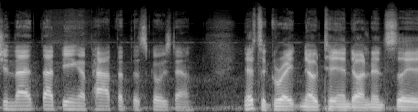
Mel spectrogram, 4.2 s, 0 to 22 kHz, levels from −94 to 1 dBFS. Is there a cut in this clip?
no; 0 cuts

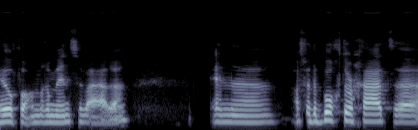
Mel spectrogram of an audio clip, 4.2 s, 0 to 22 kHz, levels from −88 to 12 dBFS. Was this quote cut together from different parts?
yes; 1 cut; at 1.9 s

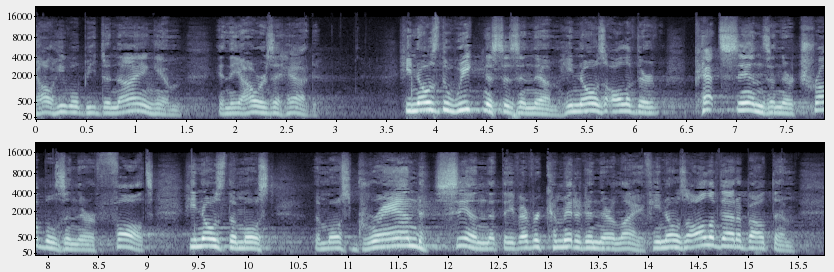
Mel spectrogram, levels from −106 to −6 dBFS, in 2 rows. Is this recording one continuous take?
yes; 0 cuts

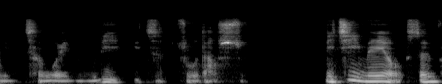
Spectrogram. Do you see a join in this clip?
yes; 1 cut; at 1.7 s

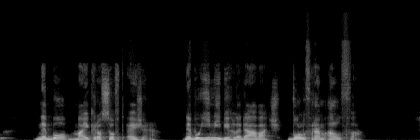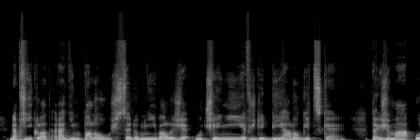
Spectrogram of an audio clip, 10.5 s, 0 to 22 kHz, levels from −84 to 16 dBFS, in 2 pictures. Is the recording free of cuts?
no; 1 cut; at 2.3 s

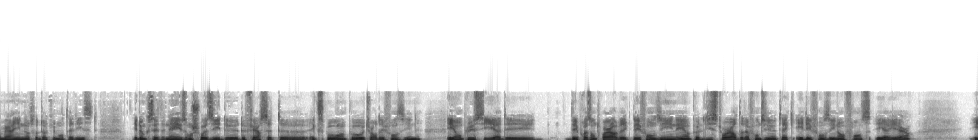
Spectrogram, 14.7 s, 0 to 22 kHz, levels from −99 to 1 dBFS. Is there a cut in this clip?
yes; 1 cut; at 6.7 s

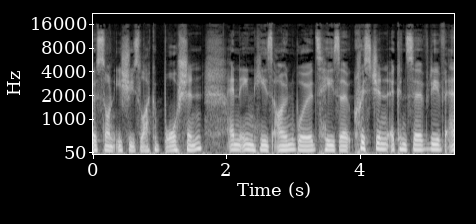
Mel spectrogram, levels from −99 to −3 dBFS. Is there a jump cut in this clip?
no; 0 cuts

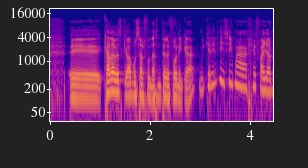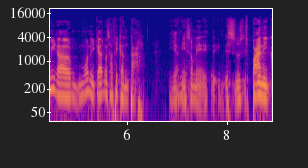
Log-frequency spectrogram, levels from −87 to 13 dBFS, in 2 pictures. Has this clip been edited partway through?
no; 0 cuts

